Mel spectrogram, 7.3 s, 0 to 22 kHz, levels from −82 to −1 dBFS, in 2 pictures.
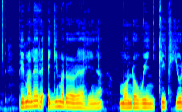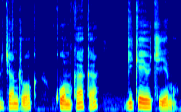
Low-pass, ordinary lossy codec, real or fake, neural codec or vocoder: none; none; real; none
